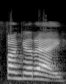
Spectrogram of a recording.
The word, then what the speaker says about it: Whangarei: But is it Whangarei? Whangarei? – That was close. Whangarei.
